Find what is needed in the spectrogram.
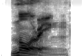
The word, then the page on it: mooring: British English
